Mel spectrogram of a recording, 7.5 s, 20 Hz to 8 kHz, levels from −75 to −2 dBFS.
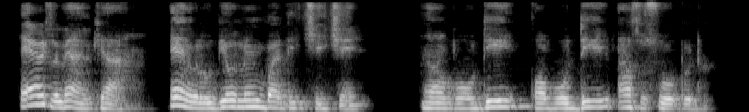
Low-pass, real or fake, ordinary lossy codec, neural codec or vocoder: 7.2 kHz; fake; AAC, 32 kbps; codec, 16 kHz, 1 kbps, FunCodec, trained on LibriTTS, 50 frames a second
